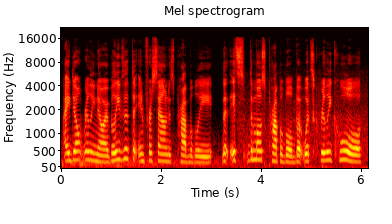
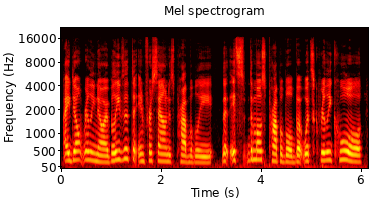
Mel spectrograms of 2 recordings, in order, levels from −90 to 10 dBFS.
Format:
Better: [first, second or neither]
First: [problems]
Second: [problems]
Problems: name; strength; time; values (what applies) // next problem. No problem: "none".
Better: second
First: rain or running water; faint; throughout; 25 dB below the speech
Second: none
